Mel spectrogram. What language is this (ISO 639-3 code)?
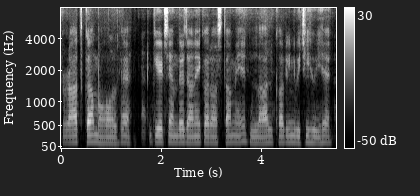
hin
